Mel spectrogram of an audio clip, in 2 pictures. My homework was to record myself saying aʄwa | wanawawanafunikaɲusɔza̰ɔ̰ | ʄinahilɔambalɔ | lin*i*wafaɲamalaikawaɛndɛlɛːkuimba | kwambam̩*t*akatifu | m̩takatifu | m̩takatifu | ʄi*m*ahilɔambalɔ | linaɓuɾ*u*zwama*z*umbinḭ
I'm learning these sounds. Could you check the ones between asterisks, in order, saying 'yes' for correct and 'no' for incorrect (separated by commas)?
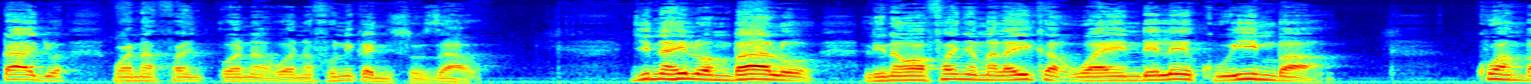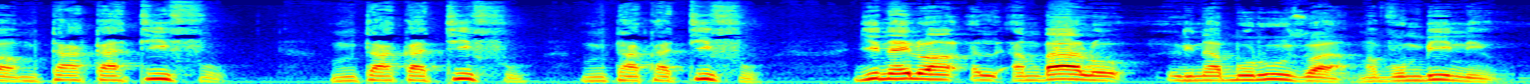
no, yes, no, yes, no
